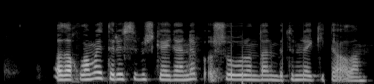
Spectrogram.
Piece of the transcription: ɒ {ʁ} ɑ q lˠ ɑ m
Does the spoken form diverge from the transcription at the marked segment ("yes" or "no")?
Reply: yes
